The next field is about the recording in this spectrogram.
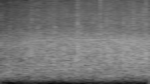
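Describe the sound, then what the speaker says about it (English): Audience applause at a book event with Bill Clinton and James Patterson for "The President is Missing": a steady, dense roar of many hands clapping at full strength throughout, with no voices over it. "feel free to applaud."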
